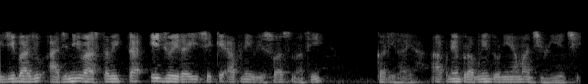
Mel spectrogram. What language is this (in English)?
Gujarati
